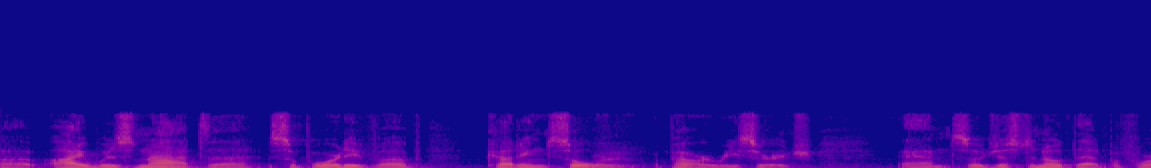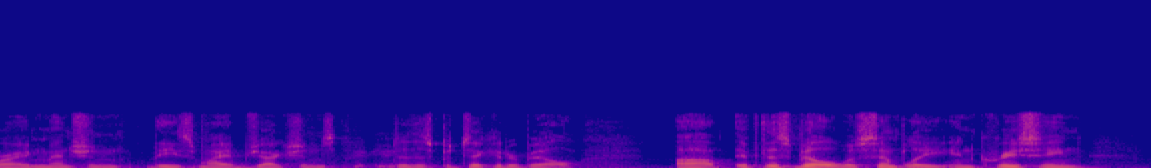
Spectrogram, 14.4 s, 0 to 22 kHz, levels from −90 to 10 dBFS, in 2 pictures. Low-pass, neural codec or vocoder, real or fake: 7.2 kHz; none; real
